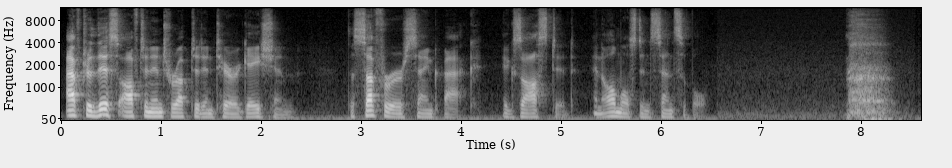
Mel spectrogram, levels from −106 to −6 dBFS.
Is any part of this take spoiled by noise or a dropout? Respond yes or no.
yes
